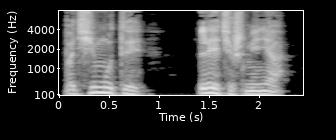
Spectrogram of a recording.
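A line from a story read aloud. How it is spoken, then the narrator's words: Hoarse question. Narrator (Russian): спросил он сипло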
